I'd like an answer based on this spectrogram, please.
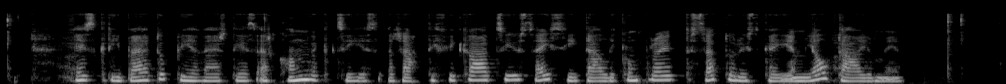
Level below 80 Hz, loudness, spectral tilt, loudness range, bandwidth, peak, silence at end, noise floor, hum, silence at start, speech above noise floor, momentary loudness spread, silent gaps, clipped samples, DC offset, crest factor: -64 dBFS; -28 LUFS; -5.5 dB/octave; 2 LU; 11.5 kHz; -14 dBFS; 0.45 s; -49 dBFS; none; 0.05 s; 22 dB; 12 LU; none; under 0.1%; under 0.1%; 14 dB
